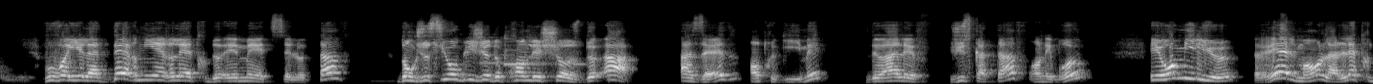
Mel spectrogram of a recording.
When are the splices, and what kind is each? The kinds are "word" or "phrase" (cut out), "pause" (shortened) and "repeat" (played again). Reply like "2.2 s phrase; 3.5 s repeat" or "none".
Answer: none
